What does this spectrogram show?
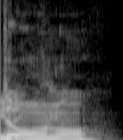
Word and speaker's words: Domhnall: I always used to say like Domhnall because obviously It's that's just Donal. It's Donal. Okay. Donal Gleeson. Yeah. I always tried to go for like Doval, because like there's no N in it. It's an M, isn't it? Yeah, I think it is technically Doval, but that's the Irish pronunciation. Okay. But I think remember like, the English of it is Donal.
